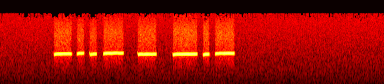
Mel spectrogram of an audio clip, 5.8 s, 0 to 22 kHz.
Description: Morse code, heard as a whistle, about 13 wpm. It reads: XTK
